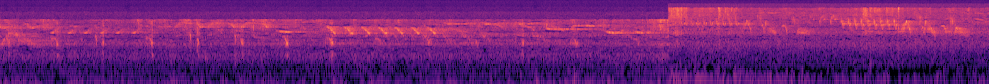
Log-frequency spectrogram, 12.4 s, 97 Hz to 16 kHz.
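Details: Solo osprey chick at a Loch Arkaig nest in Scotland, 3 June 2023, heard on a boosted nest-camera livestream beside an unviable egg. It gives gentle chupping: runs of short, quick, high chips in bursts, with a steady noisy background hiss.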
